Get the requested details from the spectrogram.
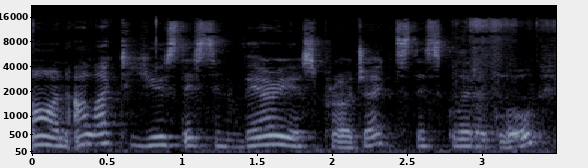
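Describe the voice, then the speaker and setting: A woman's ordinary speaking voice, fairly high in pitch, at a moderate pace with ordinary pitch variation. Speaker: craft youtuber. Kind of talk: tutorial. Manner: casual, chatty.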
